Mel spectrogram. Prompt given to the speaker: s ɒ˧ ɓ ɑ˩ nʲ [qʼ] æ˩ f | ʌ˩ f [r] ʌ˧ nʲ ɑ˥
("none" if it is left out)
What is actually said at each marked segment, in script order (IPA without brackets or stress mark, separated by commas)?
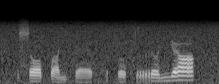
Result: ʔ, r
